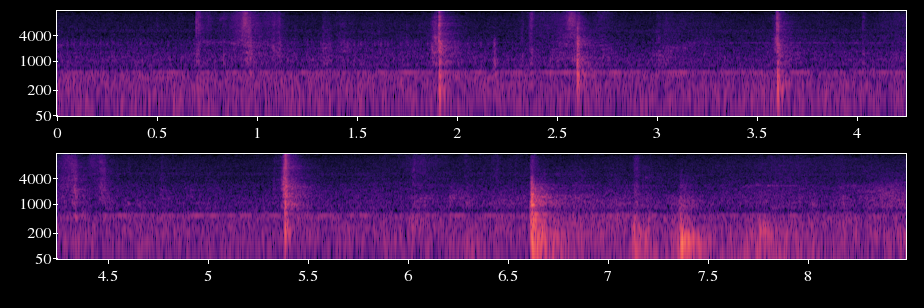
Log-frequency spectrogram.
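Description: Tarot cards being drawn from the deck and laid on a cloth-covered table: a string of sharp card snaps and clicks, about one a second, with a few soft thumps near the end.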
